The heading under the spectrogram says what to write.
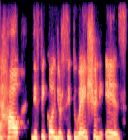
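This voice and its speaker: A woman with a Colombian accent speaks in a high voice, the sound dry and close with no echo and the background quiet. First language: Spanish. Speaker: motivational speaker. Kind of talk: motivational talk. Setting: live online broadcast with room audience.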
